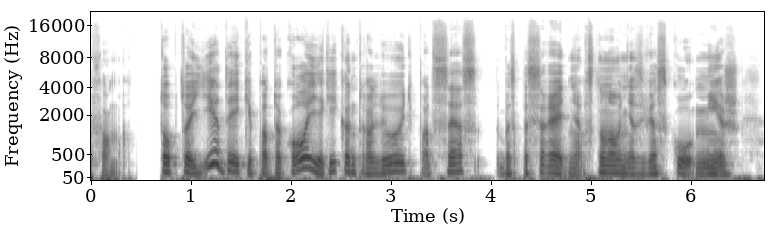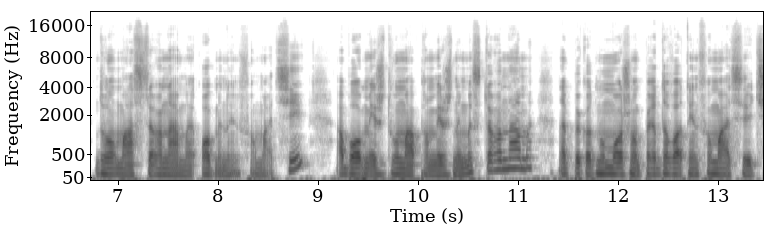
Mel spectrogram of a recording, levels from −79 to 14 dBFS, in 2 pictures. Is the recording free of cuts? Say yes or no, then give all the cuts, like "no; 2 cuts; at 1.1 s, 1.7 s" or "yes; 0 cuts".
yes; 0 cuts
